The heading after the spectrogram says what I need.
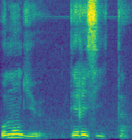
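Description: A man reading the lines of a gentle, fearful young noblewoman in a soft, timid manner. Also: medium pitch, level tone, a little fast, vocal fry.

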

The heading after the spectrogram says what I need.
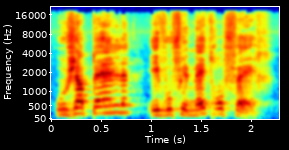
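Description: Man doing a haughty duke, high strained voice, storybook reading. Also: expressive, moderate pace. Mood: indignant. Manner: indignant outbursts, raised pitch. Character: proud male duke, haughty and quick to anger.

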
